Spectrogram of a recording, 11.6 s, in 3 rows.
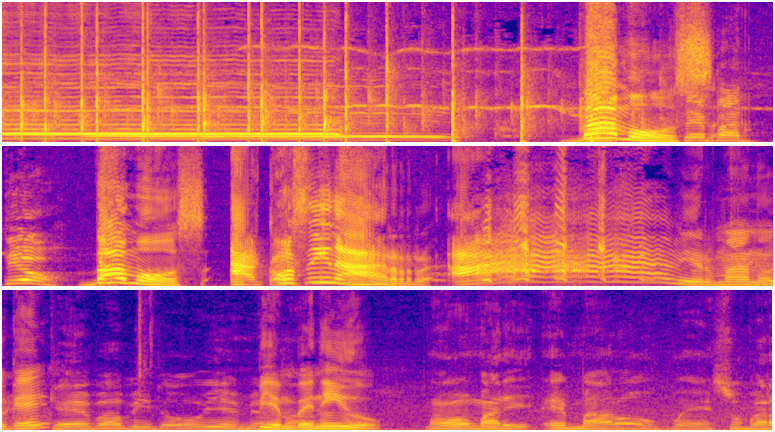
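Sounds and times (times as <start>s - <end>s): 
scattered uneven hand claps: 0.0s - 3.0s
speech: 3.1s - 6.6s, 7.2s - 11.5s
laughter: 6.0s - 7.9s.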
